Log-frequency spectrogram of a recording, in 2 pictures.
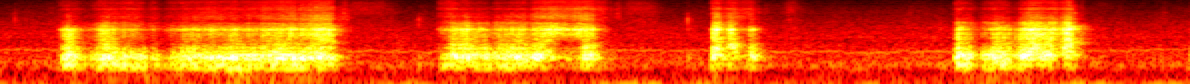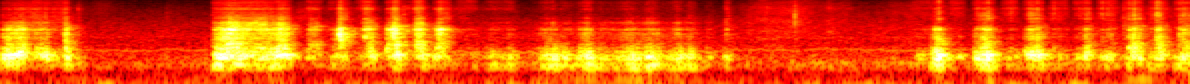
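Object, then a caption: Coated scratch-art paper scratched with a pointed wooden stick. A pointed wooden stick scratches across a flat scratch-art sheet, a black coating over colored paper. Dry, raspy scraping comes in bursts separated by quiet pauses: longer sustained strokes at first, then quicker, choppier strokes toward the end. A faint steady tone sits in the background between the strokes.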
